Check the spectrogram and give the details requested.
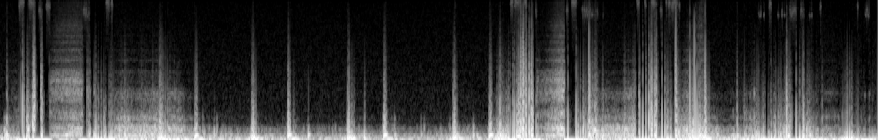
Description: Sound of my heart beating when I wake up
